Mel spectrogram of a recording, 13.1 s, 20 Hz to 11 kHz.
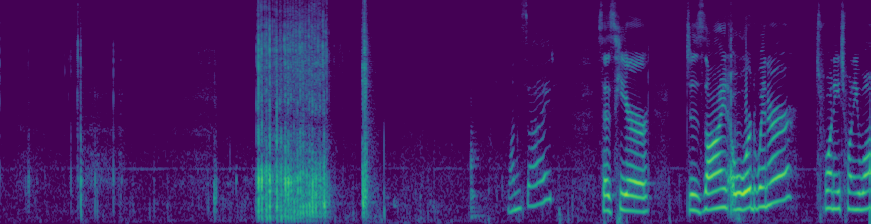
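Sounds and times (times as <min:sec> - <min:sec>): cardboard tear strip ripping: 0:01.0 - 0:01.3, 0:03.8 - 0:05.7.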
